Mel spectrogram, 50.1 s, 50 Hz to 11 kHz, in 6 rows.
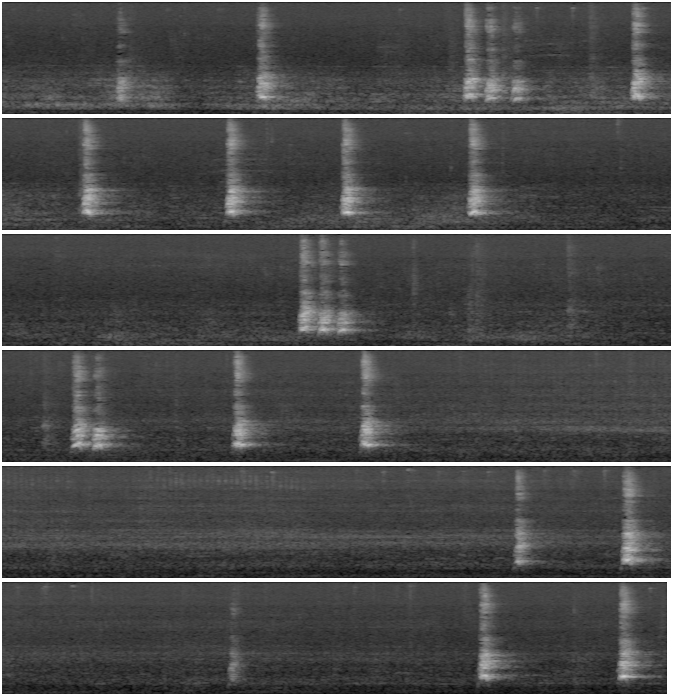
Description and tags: Tai O Dog Bark Plane Boat W
Stereo recording of a dog bark in Tai O, Hong Kong. Tai O is a small fishing village. It is famous for a very special life style, people living in some huts that built over a small river, just a little like in Venice. Since the village locates beneath the pathway of the airplanes that fly to and from the Hong Kong International Airport, a plane rumbling can be heard. Recorded on an iPod Touch 2nd generation using Retro Recorder with Alesis ProTrack.
hong-kong, dog-bark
